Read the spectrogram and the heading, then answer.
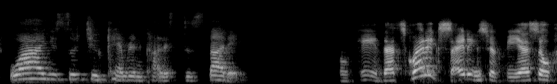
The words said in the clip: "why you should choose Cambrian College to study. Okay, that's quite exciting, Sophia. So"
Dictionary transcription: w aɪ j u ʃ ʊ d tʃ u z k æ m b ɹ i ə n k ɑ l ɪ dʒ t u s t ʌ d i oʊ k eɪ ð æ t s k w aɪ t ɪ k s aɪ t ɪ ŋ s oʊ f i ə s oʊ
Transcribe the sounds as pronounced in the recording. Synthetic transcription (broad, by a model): w aɪ j u s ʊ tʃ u k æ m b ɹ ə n k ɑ l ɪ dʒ t u s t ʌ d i oʊ k eɪ ð æ t s k w aɪ t ɪ k s aɪ t ɪ ŋ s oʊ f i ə s oʊ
